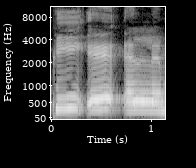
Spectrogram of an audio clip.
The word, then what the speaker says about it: palm: It's a silent letter. We don't pronounce that L.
